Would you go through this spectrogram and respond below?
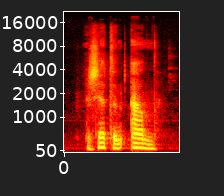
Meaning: inflection of aanzetten: 1. plural present/past indicative 2. plural present/past subjunctive
- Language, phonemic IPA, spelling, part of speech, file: Dutch, /ˈzɛtə(n) ˈan/, zetten aan, verb, Nl-zetten aan.ogg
